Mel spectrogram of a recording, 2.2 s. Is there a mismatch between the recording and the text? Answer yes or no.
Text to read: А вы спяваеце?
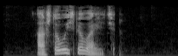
yes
